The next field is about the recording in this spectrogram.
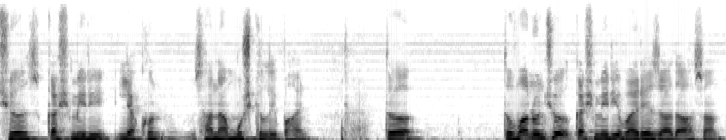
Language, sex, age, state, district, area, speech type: Kashmiri, male, 30-45, Jammu and Kashmir, Srinagar, urban, spontaneous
